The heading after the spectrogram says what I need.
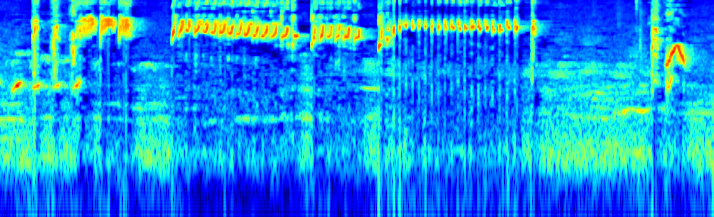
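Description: Orange-headed thrush pouring out a fast, very high-pitched medley: thin buzzy trills, rapid ticking runs and a few lower whistled notes, with brief pauses between bursts.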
